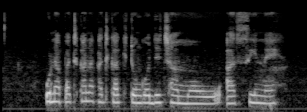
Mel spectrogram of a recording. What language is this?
Swahili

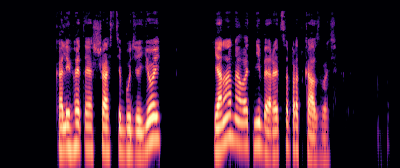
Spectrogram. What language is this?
Belarusian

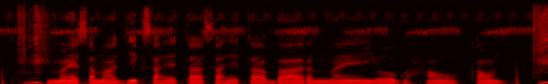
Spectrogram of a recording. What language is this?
Chhattisgarhi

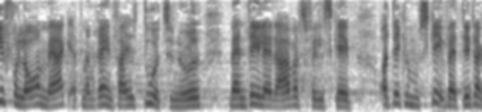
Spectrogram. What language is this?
Danish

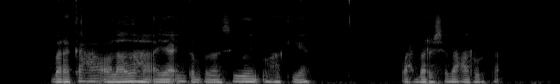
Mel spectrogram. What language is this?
Somali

